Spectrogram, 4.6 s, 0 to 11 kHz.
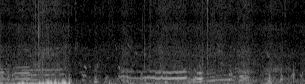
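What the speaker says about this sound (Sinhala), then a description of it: "කුකුල් ඉන්නවා මං ගාව 50ක් විතර ඉන්නවා." Chickens on a small farm cluck and call close by, a loud burst of fowl noise at first, then a drawn-out cackling call and scattered shorter clucks, with no talking.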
